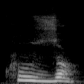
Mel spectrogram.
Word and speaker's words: cousin: You have the word cousin. Cousin. That's nasalized. Now, look at when we had E to the E in the English to that word, it becomes cousine.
